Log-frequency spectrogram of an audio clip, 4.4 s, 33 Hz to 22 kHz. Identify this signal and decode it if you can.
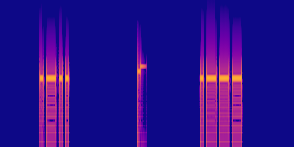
Morse code, heard as a keyed tone, about 25 wpm, 700 Hz. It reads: L J
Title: Single Letters 25wpm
